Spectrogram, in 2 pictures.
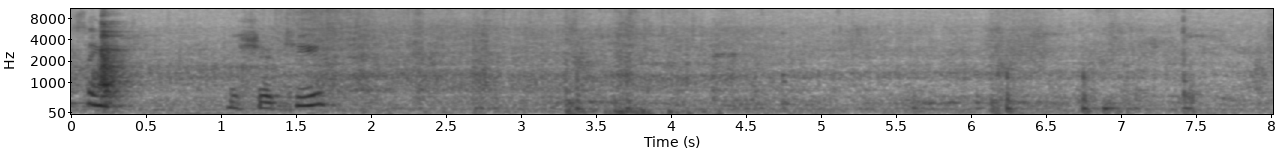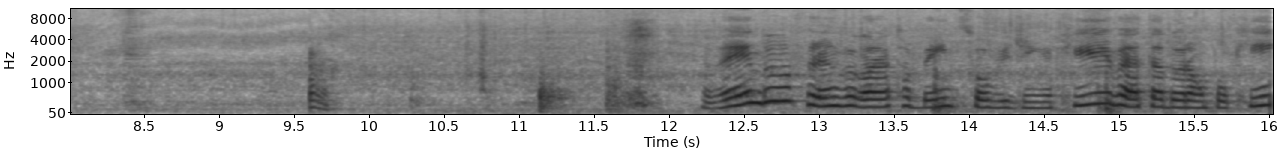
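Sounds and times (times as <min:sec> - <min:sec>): chicken sizzling in a pan: 0:00.0 - 0:16.0
spatula scraping and tapping pan: 0:01.8 - 0:04.9, 0:05.6 - 0:07.6, 0:10.2 - 0:12.0, 0:13.1 - 0:16.0.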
